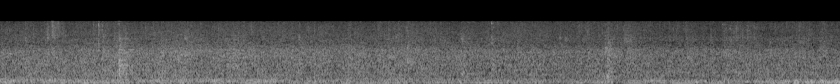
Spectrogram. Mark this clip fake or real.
real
